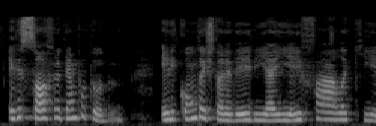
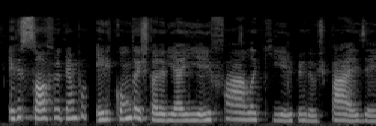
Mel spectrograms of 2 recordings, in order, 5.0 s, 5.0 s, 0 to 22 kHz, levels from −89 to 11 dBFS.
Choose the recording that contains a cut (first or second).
second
